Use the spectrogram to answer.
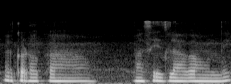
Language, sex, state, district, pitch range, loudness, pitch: Telugu, female, Telangana, Karimnagar, 155-170 Hz, -16 LUFS, 160 Hz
